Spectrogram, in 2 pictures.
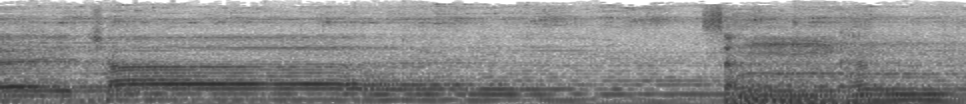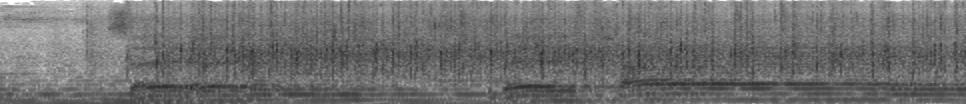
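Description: Devotional singing in long held notes over a steady low drone. About eight seconds in, an audience starts clapping and keeps on under the singing.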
